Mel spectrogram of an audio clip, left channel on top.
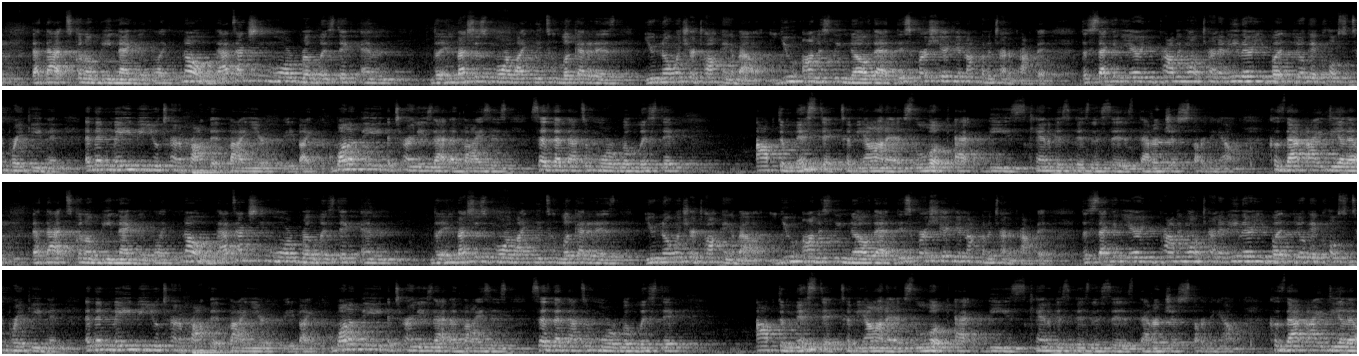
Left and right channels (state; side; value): normal; both; correlation 0.64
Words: that's going to be negative. Like, no, that's actually more realistic, and the investors are more likely to look at it as, you know what you're talking about. You honestly know that this first year, you're not going to turn a profit. The second year, you probably won't turn it either, but you'll get closer to break even. And then maybe you'll turn a profit by year 3. Like, one of the attorneys that advises says that that's a more realistic, optimistic, to be honest, look at these cannabis businesses that are just starting out. Because that idea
